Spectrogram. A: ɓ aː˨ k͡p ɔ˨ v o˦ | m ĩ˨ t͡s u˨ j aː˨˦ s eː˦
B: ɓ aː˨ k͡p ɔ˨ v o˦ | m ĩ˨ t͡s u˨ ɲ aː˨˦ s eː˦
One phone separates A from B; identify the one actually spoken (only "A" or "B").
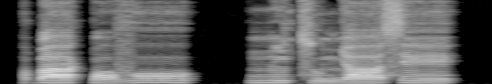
B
